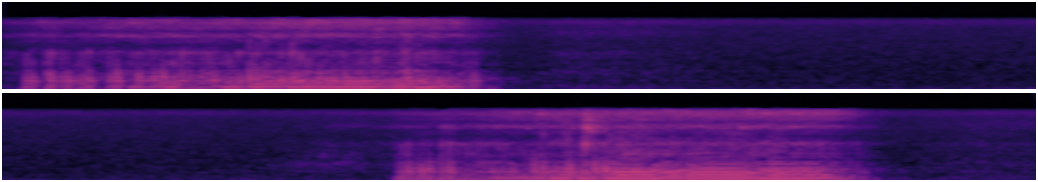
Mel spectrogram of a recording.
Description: I just fell asleep and started to snore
